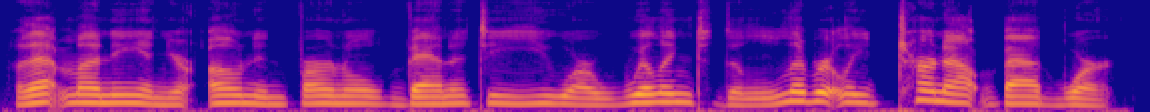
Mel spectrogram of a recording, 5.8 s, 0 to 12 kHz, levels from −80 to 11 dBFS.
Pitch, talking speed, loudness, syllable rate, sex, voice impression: 185 Hz, 175 wpm, -16 LUFS, 5.4 syllables/s, female, feminine, very adult-like, slightly clear, slightly intellectual, slightly elegant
